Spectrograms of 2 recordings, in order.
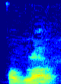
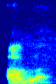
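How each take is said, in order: First: The stress is on the last syllable. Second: The stress is on the first syllable. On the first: The speaker calls it right. "the A R ending is stressed" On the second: The speaker calls it wrong.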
